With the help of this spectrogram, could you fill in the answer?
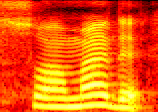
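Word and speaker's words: صمد: ஸ்வாத் is here. Scene கிடையாது, that's wrong. ஸ்வமது ஸ்வாதோட sound தான் வரணும்.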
